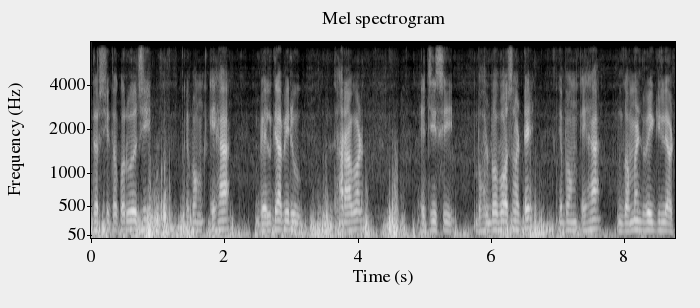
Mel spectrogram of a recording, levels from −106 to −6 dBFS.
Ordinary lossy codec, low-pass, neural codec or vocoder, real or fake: none; 7.2 kHz; codec, 24 kHz, 6 kbps, HILCodec; fake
